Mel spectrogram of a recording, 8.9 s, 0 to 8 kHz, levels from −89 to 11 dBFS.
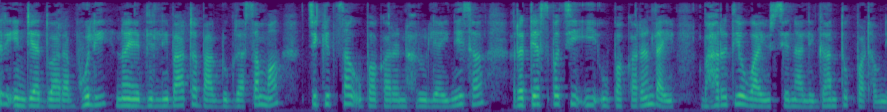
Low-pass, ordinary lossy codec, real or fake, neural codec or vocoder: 7.2 kHz; Opus, 64 kbps; real; none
